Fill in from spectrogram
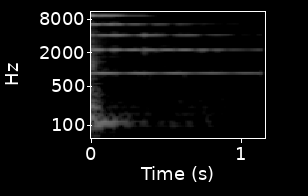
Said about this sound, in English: And I threw a bell in there.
